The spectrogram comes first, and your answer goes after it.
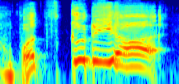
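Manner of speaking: high laughing "what's good" voice; casual greeting impression. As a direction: mimic a breezy slang greeting. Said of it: "alle mit ... begrüßt".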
